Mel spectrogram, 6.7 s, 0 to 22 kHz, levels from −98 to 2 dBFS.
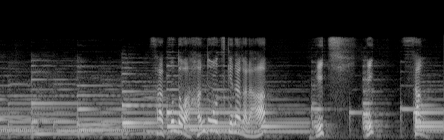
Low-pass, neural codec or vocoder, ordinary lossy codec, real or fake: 7.2 kHz; autoencoder, 48 kHz, 128 numbers a frame, DAC-VAE, trained on Japanese speech; none; fake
